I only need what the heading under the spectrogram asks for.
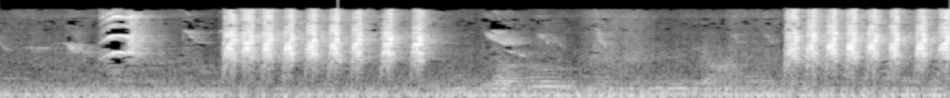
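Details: Light-vented bulbul, known locally as cucak cungkok, giving its besetan: bursts of rapid, harsh, buzzy rattling pulses, about ten per second. Bursts are separated by quieter gaps holding a few softer chirps and a faint low background hum.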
